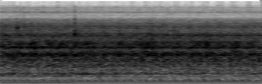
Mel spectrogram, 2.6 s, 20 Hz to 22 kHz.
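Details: VW Transporter T4 1.9 TD after replacing worn cam followers, air box and timing belt cover refitted: steady, even idle with smooth low thrum, no tapping or rattle on top; valvetrain quiet and healthy, rattle cured.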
